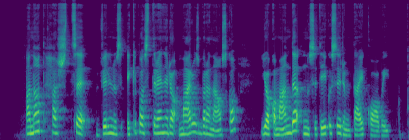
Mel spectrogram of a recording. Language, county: Lithuanian, Kaunas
